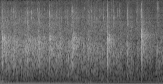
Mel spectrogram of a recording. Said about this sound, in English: Somebody shout a big amen. Clap your hands together for Jesus again. The clapping of your hands is just to engage you so you don't sleep.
